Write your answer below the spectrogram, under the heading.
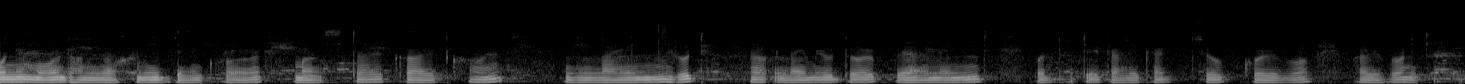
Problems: none marked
